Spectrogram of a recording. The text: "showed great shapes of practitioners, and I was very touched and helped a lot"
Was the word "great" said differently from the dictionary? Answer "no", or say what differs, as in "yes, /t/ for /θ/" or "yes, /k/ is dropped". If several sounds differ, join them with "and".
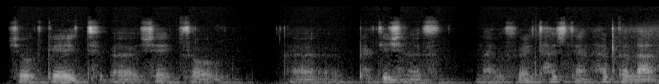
yes, /ɹ/ is dropped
